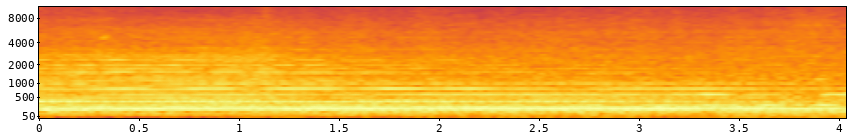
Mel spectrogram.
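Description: Closing chord of a live tango, held steadily on the bandoneon and slowly fading.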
